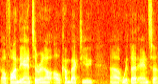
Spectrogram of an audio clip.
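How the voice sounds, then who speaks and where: A man with an Australian accent speaks at a medium pitch in a bright, sharp tone. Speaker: pharma business advisor. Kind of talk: seminar presentation. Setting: stage with audience. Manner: hesitant.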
